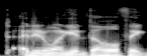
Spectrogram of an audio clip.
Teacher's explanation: Notice how the T in want is completely swallowed by the N. They share the exact same location in the mouth, so the stronger sound, the nasal N, just absorbs the T entirely. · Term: wanna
